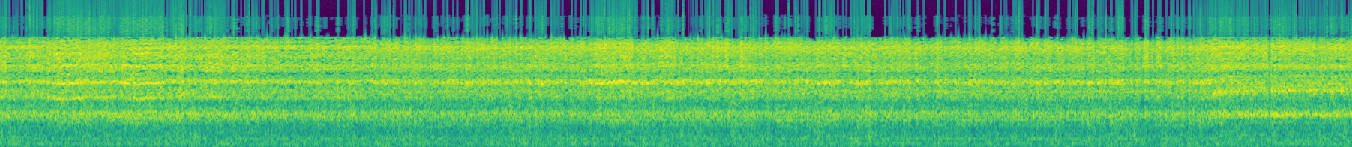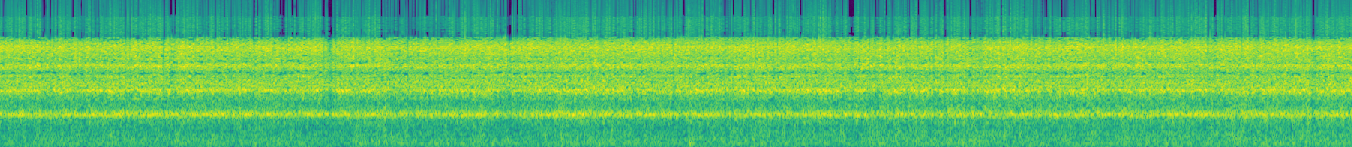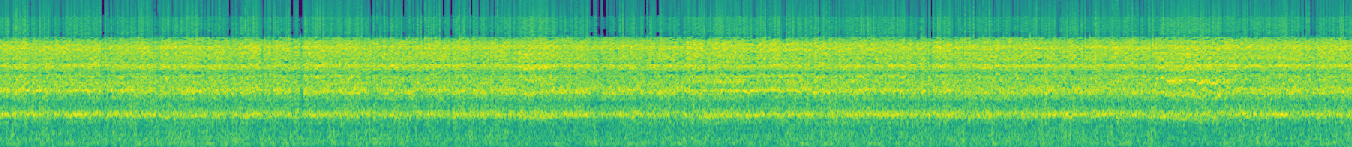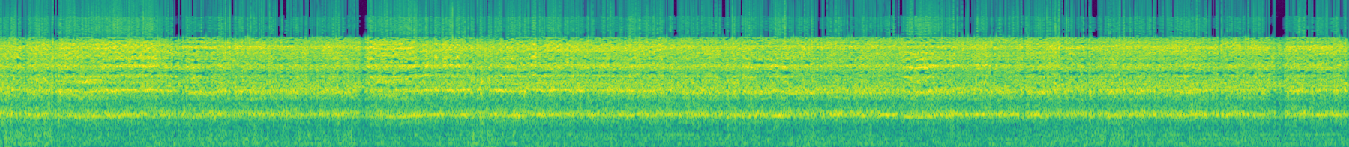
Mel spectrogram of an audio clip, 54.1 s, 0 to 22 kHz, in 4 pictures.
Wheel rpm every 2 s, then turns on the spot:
200, 200, 200, 200, 200, 200, 220, 230, 240, 240, 240, 230, 230, 230, 230, 230, 230, 220, 230, 220, 230, 230, 230, 230, 230, 230, 230.
none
